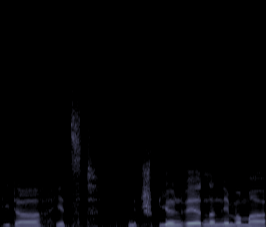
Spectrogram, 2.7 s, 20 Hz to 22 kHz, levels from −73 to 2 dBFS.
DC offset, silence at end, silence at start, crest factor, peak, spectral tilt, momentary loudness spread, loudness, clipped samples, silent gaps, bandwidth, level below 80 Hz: under 0.1%; 0 s; 0.05 s; 18 dB; -26 dBFS; -5 dB/octave; 16 LU; -44 LUFS; under 0.1%; none; 15.5 kHz; under -90 dBFS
